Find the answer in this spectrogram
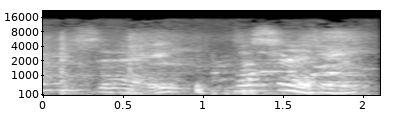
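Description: Speech only: a voice talking softly, the words indistinct.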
